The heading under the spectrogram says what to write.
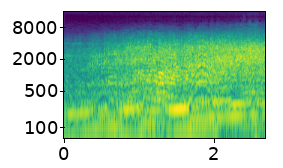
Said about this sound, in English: But you hear the loud truck and know that's not a scene shift. They're literally on one corner of the building. You see Blockhead drive directly behind them very loudly.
